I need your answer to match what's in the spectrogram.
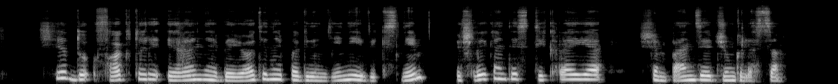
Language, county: Lithuanian, Vilnius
